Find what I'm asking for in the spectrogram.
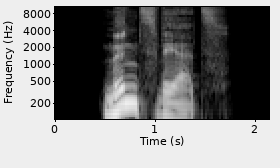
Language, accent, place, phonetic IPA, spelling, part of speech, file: German, Germany, Berlin, [ˈmʏnt͡sˌveːɐ̯t͡s], Münzwerts, noun, De-Münzwerts.ogg
- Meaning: genitive singular of Münzwert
